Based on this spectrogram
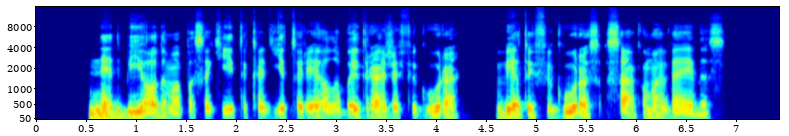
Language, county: Lithuanian, Vilnius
